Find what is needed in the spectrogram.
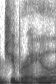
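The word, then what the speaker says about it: جبرائيل: for Humanity directly from the angel Gabriel or gibrael in the Arabic pronunciation of that Angel's name and that was the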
